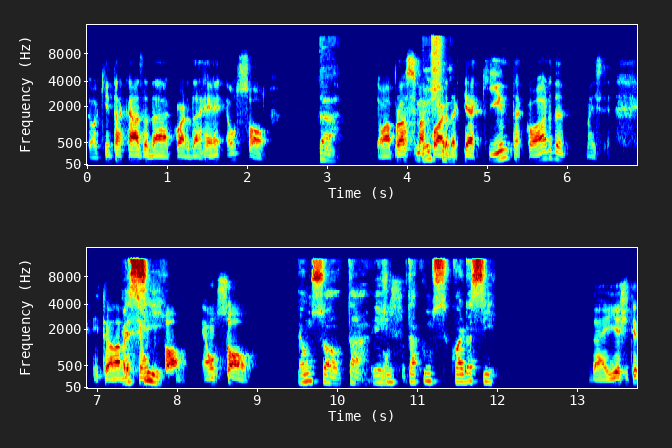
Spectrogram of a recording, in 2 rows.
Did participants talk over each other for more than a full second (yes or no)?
no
